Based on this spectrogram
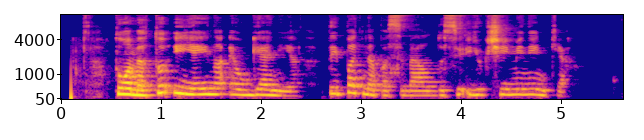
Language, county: Lithuanian, Alytus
